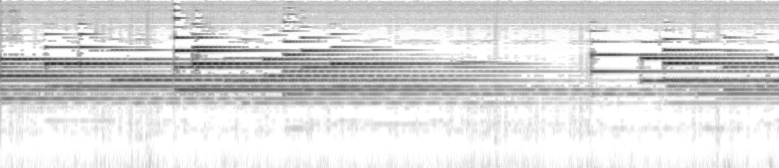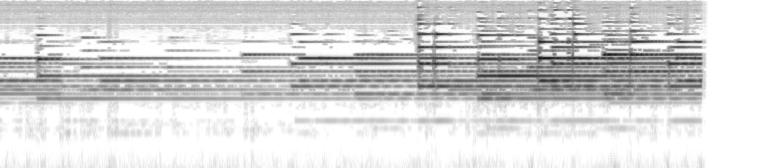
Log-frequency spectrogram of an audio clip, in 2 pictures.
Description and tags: Wind Chimes
Used as a background noise that fills the space. Calming relaxing effect.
